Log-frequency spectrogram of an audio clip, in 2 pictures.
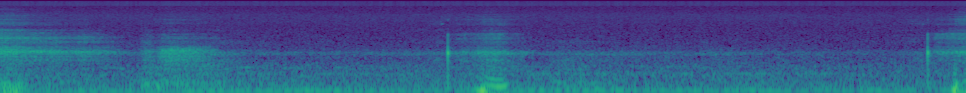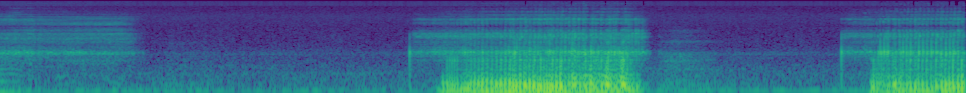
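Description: Irregular snoring in a quiet room, with soft breaths, snorts and several loud wet rattling snores.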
